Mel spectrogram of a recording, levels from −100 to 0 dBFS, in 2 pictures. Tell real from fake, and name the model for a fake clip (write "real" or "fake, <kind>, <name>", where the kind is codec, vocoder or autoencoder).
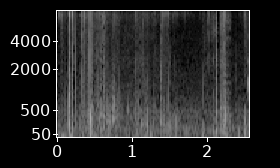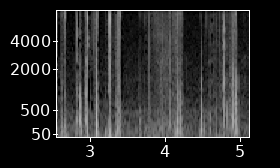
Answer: real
